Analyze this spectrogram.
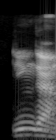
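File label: "jinggang", Malay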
